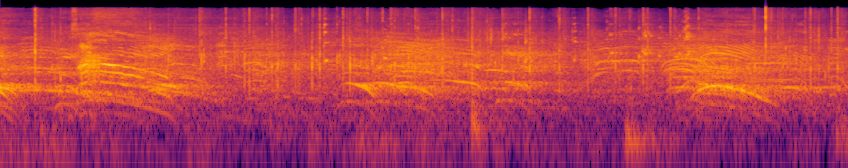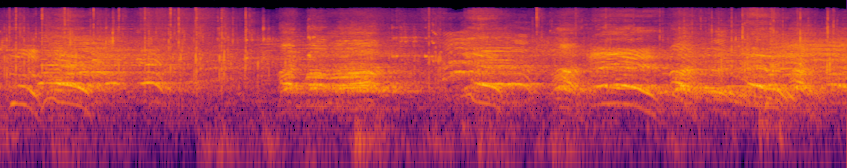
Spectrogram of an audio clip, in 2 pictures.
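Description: Sports shoes squeak sharply and often on a hard floor in a large echoing hall.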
